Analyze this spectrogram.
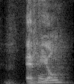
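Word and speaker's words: Évian: Evian like the water.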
